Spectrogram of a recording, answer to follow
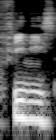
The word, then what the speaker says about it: finissent: And les cours finissent à 3h. Please note that you don't pronounce the N or the T.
